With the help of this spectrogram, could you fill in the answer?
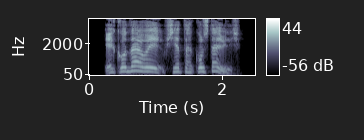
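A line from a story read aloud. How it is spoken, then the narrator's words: Cheerful exclamation. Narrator (Russian): бодро воскликнул Сдумс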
